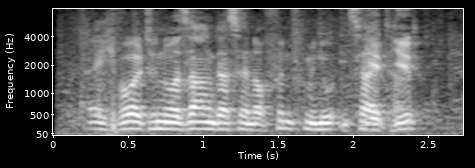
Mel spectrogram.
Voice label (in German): Aufnahmeleiter, Stimmproben; Seinfeld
